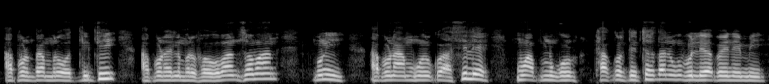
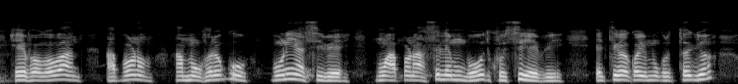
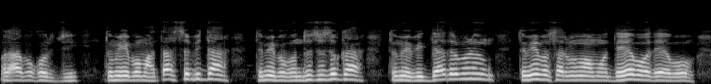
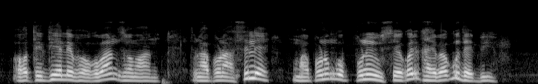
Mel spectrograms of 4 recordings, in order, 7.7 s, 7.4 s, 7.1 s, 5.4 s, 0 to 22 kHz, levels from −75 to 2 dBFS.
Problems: none marked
